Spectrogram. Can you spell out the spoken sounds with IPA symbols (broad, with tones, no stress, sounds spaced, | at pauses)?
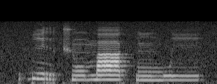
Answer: ɓ i˦ r t͡ʃ ũ˨ m aː˦ k͡p ĩ˨ m w i˦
